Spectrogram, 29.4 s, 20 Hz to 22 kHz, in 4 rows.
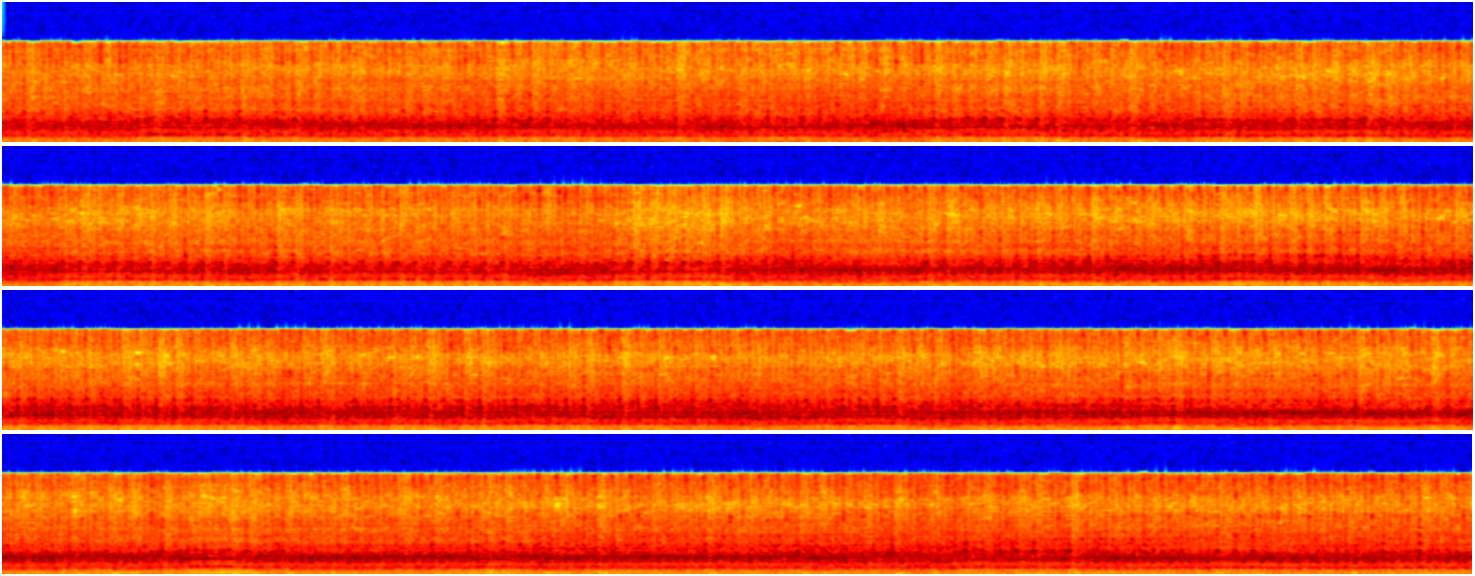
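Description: Triumph Tiger 800 XRT's three-cylinder engine idling steadily.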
